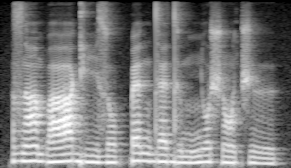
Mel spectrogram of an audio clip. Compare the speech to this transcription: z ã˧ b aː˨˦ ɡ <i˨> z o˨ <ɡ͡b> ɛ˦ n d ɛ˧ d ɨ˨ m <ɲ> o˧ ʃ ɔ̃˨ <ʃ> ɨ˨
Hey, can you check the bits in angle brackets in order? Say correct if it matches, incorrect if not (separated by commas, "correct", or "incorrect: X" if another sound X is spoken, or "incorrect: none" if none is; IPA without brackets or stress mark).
incorrect: iː˨, incorrect: k͡p, correct, incorrect: t͡ʃ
